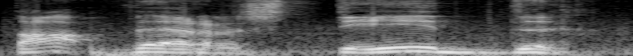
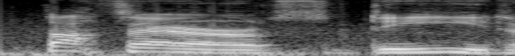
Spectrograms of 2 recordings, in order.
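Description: First: Put-on slow, drawn-out Scottish accent; second, more careful go at a Scottish accent. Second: Slow attempt at Scottish that slips into Irish; botched Scottish accent sounding Irish. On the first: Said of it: "I'm trying to do Scottish". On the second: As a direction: aim for Scottish, land on Irish. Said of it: "went Irish when I'm trying to do Scottish".

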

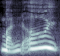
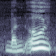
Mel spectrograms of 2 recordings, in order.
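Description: First: Loud, higher grieving cry; mother wails her son's name at the tree; anguished wail. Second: Higher, louder grieving cry; mother wails to her son again; wailing call. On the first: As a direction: call out to the dead son in agony. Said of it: "gào lên đau đớn". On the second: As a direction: call the dead son's name in anguish. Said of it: "gào lên". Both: Acted.

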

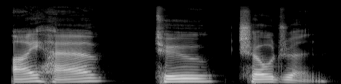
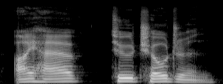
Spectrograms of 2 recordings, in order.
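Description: First: Slow, with a pause mid-sentence; slow teaching pace. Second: Said in the usual way. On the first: Shown as a demonstration. Teacher modelling "two children" for learners, slowly.

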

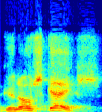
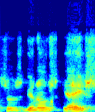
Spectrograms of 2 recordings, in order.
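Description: First: "Gnoskes" with the E I said as a long A, gnos-KAYS; teacher's correction. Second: "gnoskes" again with a long A at the end, said softly; repeated correction. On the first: Teacher correcting a student's reading, "Gnoskes" with long A. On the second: Teacher repeating the right reading to the student, softer. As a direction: settle it quietly, "gnoskes" with a long A. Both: Shown as a demonstration. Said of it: "the E I makes an A sound".

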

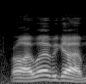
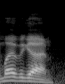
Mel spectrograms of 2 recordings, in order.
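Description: First: Loud call. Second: Said in the usual way. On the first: Acted.

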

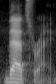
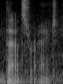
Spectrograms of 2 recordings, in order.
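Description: First: Said in the usual way. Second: Soft whispered echo; whispered under the breath. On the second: Shown as a demonstration. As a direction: breathe it out as a secret. Repeats agreement then whispers it.

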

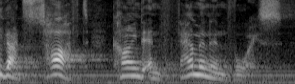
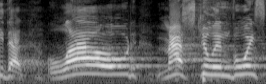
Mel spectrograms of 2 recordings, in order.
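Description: First: Slow, easing into gentleness; soft, kind, feminine. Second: Very loud proclamation, LOUD drawn out; loud, masculine. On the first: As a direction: ease off slowly into a kind voice. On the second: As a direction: boom it out, stretching the word loud. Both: Shown as a demonstration.

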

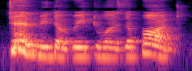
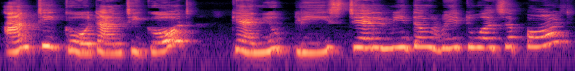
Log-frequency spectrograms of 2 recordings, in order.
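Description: First: Loud, fast, low order; rude demand. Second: High, lilting sweet plea; polite request. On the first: Blackie orders the bear to give directions, rude demand. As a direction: bark it out with no courtesy. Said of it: "She just very rudely". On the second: Kitten asks Auntie Goat the way, polite request. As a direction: ask politely in a raised singsong voice. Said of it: "she did not ask politely". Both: A narrator's reading.

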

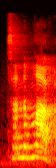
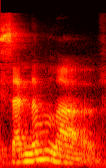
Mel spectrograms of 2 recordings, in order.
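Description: First: "Send them love" higher and louder, punching "love"; emphatic repeat. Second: Said in the usual way. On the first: Shown as a demonstration. Repeating advice to viewers, higher and louder with stress on "love". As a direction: hammer the advice home.

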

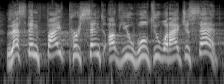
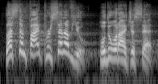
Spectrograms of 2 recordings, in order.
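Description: First: Slow, deliberate, each word weighed; slow warning to the crowd; slow emphatic. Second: Said in the usual way. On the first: Shown as a demonstration. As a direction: lay it out slowly so it sinks in.

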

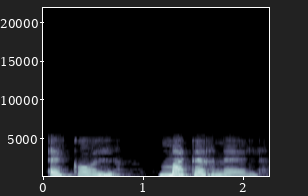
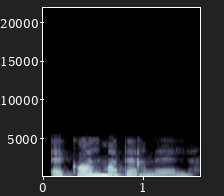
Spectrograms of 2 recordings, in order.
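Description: First: École said alone with a rise, then maternelle after a short gap; split word by word. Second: Said in the usual way. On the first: Shown as a demonstration. Teacher splitting École maternelle for students to repeat.

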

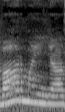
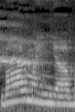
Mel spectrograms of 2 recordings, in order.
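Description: First: Said in the usual way. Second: Slow, raised scolding; exasperated loud plea to stop shouting; scolding call. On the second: Real, not acted. Mother scolds shouting kids.

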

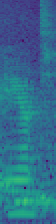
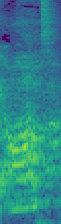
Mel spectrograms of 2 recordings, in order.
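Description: First: Flat-A "aunt", rhyming with "pant"; local "aunt". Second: "aunt" as "ahnt", not "ant"; translated "aunt". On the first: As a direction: say "aunt" like "ant". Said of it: "You think I have an accent because I say aunt". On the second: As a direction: say "aunt" with a broad "ah". Translating the other's accent line. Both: Shown as a demonstration.

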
